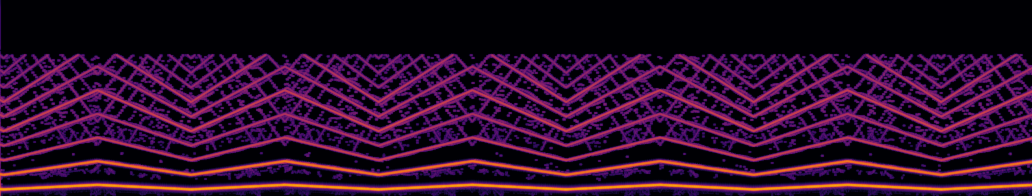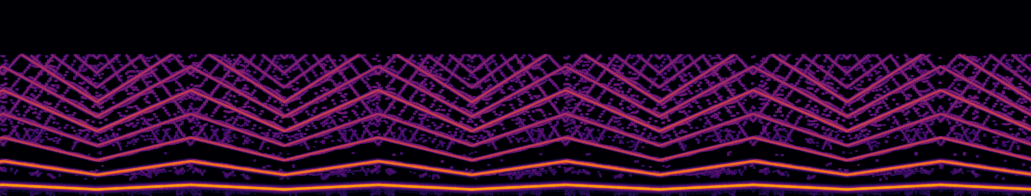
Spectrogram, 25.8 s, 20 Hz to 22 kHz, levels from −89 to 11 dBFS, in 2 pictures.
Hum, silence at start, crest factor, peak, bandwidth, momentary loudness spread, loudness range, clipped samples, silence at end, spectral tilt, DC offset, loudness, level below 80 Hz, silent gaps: none; 0 s; 6 dB; -6 dBFS; 16 kHz; 1 LU; 0 LU; under 0.1%; 0 s; 8.5 dB/octave; under 0.1%; -11 LUFS; under -90 dBFS; none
